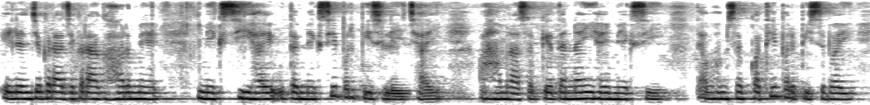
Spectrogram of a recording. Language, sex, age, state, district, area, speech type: Maithili, female, 60+, Bihar, Sitamarhi, rural, spontaneous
